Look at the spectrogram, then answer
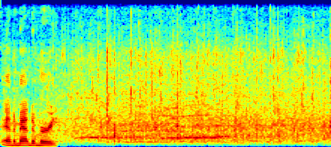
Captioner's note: audience applauding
